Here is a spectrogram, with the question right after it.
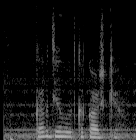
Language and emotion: Russian, neutral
